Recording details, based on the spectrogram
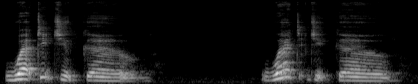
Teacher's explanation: the falling intonation pattern means that your voice starts a little bit high and ends low so it goes from high to low high to low the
